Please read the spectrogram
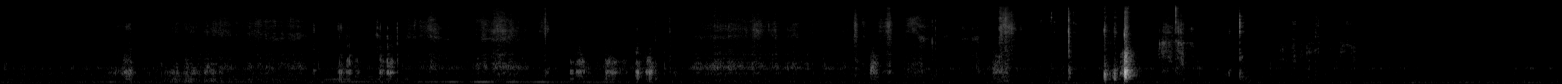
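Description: Daiso compass circle cutter's blade scoring around black scrapbook paper on a cutting mat, in several scratchy strokes as it is turned. This is followed by a run of sharp clicks and taps as the cut circle and sheet are handled, the loudest about eleven seconds in.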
